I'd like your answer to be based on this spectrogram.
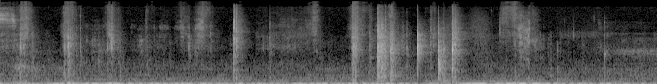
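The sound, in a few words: handling and drawing tarot cards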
